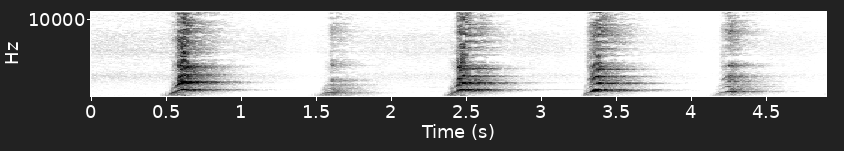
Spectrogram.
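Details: Young dog seeing himself in a mirror for the first time gives five crisp barks in about four seconds, loud ones alternating with quieter, shorter yaps, clean background.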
